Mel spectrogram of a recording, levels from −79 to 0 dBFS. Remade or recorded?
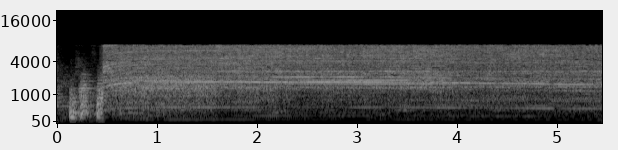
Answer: recorded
